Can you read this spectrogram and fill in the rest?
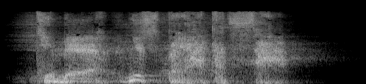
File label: attack, ru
